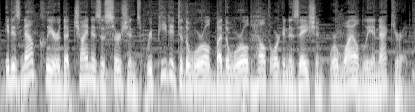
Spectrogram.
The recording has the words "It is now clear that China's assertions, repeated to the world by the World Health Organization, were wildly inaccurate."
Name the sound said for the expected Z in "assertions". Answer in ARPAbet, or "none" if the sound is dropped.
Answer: Z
